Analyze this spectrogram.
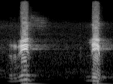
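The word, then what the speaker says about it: RFLP: name is restriction fragment length polymorphism but the pronunciation of this particular segment is words like riff lip riff Rip r e f l i p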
